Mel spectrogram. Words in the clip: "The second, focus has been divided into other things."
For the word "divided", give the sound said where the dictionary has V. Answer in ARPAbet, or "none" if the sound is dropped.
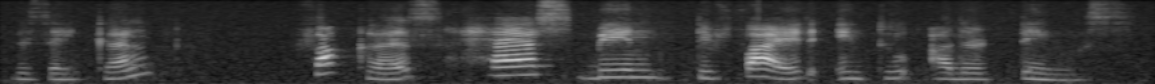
F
